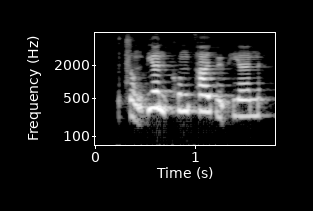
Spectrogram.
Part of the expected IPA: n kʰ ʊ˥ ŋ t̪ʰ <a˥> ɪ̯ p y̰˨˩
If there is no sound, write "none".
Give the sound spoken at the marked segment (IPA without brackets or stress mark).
a˥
